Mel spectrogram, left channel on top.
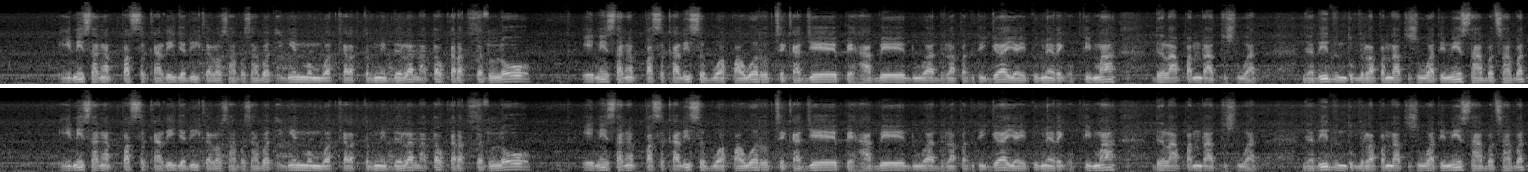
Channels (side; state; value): both; normal; correlation 0.94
